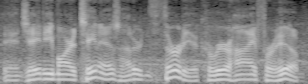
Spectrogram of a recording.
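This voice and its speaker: Male baseball announcer over clear ballpark noise. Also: mid-range voice, a little fast. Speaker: radio baseball play-by-play announcer. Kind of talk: live sports commentary. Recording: clear stadium noise behind live broadcast. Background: outdoor ballpark ambience.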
